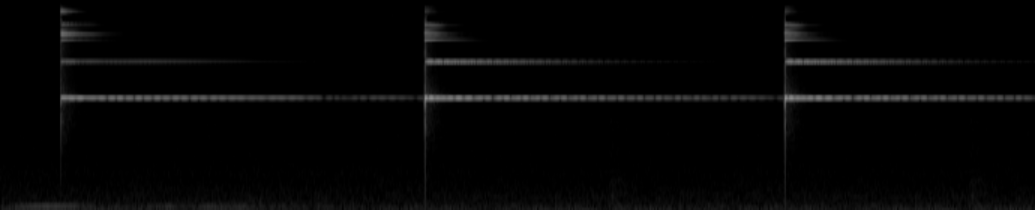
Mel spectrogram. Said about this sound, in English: Until you hear the ring of the bells.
